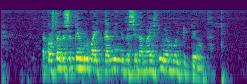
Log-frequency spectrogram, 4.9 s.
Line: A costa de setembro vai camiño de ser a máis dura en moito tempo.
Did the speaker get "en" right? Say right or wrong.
right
